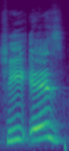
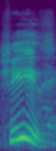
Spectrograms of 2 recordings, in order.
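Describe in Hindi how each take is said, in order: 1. दोनों शब्द पूरे और अलग-अलग बोले जाते हैं। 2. दोनों शब्द जुड़कर एक ही सिलेबल बन जाते हैं।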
